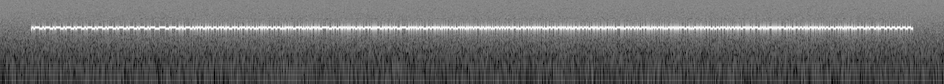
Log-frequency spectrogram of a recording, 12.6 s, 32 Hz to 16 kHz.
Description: NAVTEX (SITOR-B), 100 baud, 170 Hz shift, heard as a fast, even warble, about 2000 Hz centre. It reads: ZCZC KA75 FORECAST: WIND NW 5 TO 6. SEA MODERATE. VIS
